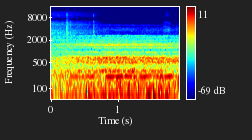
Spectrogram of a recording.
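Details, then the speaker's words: 2 kW Chinese diesel heater DIY-fitted in a VW T4 camper, warmed up: steady low fan-and-burner drone with no surging, exhaust running clear, fuel pump much quieter with light tapping, no leaks, warm air output. "the exhaust running clear now the pump's A lot quieter and we got lovely warm air"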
